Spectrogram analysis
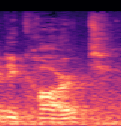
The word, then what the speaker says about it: Descartes: First one we'll talk about is René Descartes. Obviously, you can tell he was French. His name is not pronounced the way it's spelled, at least not in English.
